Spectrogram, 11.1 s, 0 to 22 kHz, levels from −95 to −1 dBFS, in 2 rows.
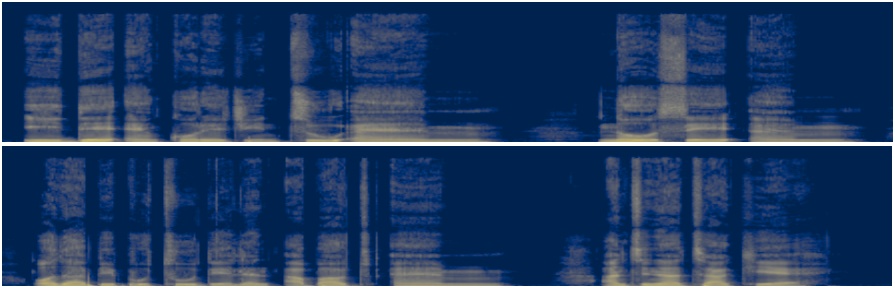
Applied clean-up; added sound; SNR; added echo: none; none; none; none.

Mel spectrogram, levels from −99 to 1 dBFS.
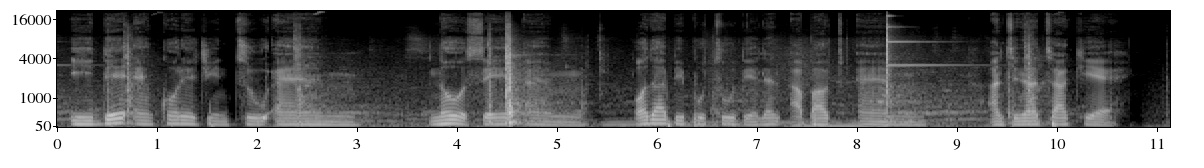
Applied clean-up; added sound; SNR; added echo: none; Microwave oven / Bell; 4 dB; none.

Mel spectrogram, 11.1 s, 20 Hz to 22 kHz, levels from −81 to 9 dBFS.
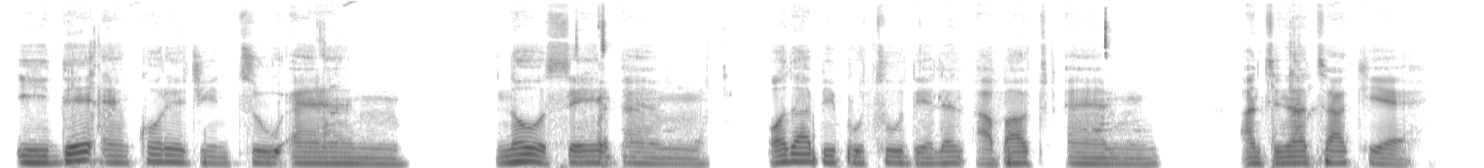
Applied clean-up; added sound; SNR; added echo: neural mask model Resemble Enhance denoiser.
